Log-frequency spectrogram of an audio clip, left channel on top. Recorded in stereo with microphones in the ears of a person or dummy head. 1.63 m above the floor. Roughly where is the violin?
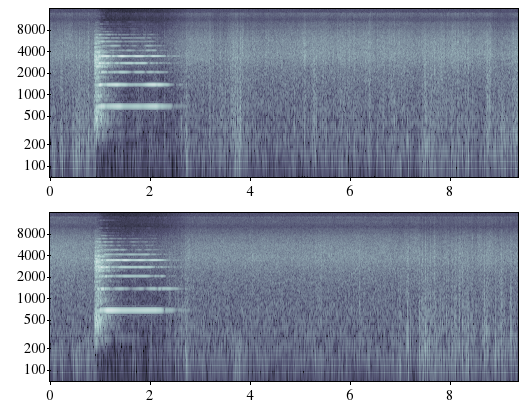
Left.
